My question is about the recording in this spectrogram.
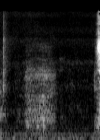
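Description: Near silence, with one faint, soft breath about half a second in.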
